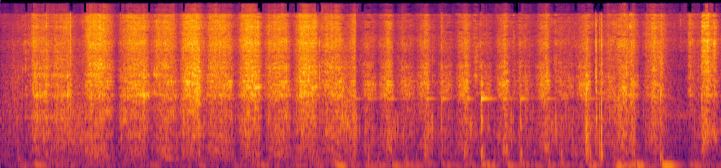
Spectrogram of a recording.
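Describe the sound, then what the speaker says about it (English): Rhythmic hand sawing through a log at a winter camp, quick rasping back-and-forth strokes repeating steadily, close and loud with no talking. "When the log is moving all around when you're sawing"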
